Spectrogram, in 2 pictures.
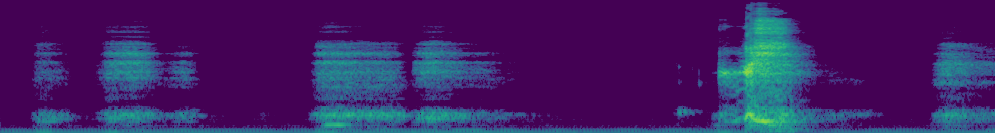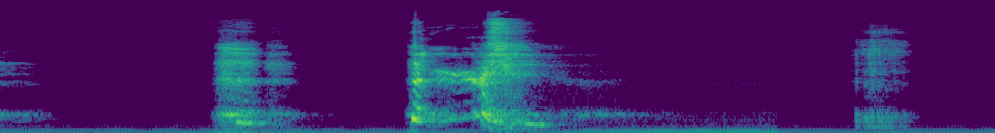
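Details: Strong sneezes with attempted holdbacks from a person with relentless allergies: gasping inhalations and about four forceful sneezes in ten seconds, a few stifled.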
